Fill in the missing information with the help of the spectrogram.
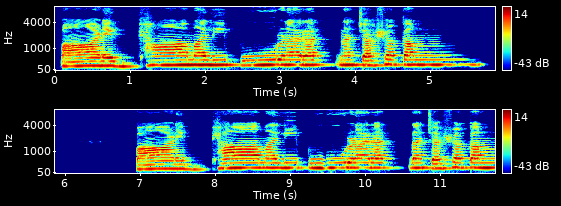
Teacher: Now panibhya bh is a mahaprana sound. So feel that force as you chant this sound.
